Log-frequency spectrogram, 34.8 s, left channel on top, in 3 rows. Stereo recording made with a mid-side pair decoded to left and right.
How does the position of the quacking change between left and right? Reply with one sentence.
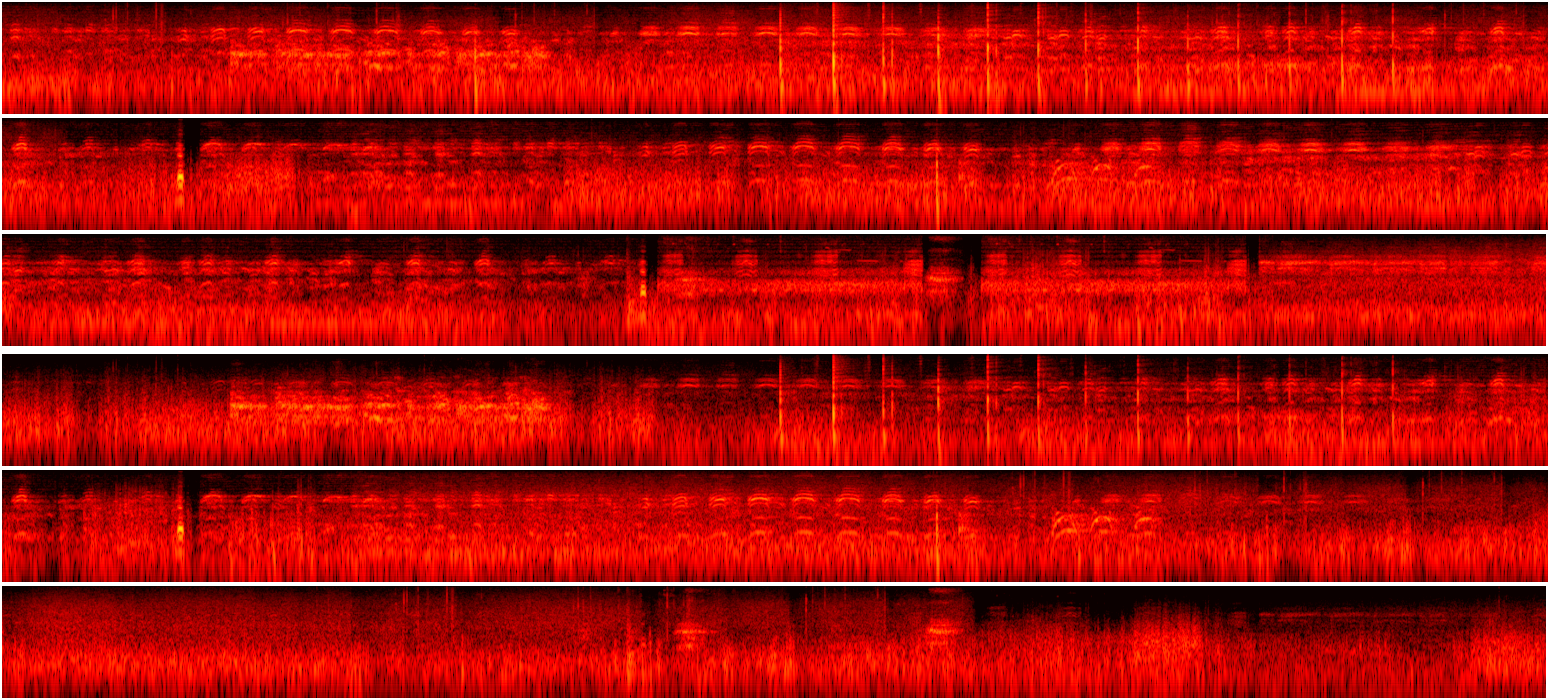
You can hear the quacking move from left to right and back again.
